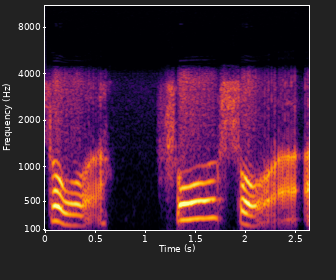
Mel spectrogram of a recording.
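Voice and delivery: drawn-out phone-line announcer parody; radio host. Pretend. Radio host reads a dial-in number, playful put-on voice.

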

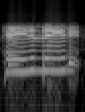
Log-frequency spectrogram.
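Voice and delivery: high teasing call. Acted. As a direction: call her name out high. Calling out to caller.

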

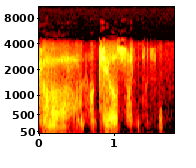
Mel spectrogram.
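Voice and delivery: low, slow, unvoiced menace; mock menacing threat. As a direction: fake a crazy threat under your breath. Faking crazy to get admitted.

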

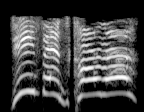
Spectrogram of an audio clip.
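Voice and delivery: high, loud yell across the court; coach yelling. A narrator's reading. Coach calling to a player on court, loud yell. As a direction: bellow it over the gym. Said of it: "Coach yells".

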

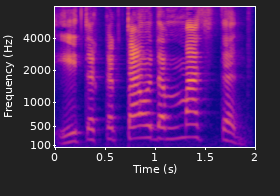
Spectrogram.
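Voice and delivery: high mock German accent. Wife ordering him to eat creton, mock German accent. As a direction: bark it in a comic German accent. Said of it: "I'm making her German now".

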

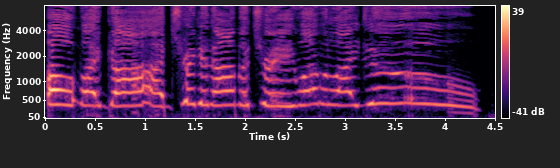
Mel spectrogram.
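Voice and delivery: high, shrieking, drawn-out dimwit panic; hammed-up helpless screech; mock panicked cashier. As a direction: squeal it like a cashier overwhelmed by simple math. Mocking a clueless cashier's panic.

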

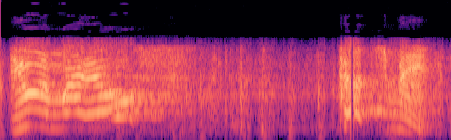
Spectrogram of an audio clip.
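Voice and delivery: high, incredulous mock Haitian accent; Haitian old lady. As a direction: imitate an amazed old Haitian woman. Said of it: "she could hardly speak English".

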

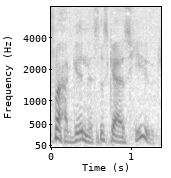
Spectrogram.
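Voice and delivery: quiet, awed under the breath; a hushed gasp of wonder. Retold or imitated. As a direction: drop to an awestruck hush at the giant. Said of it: "David thinks one thing, like".

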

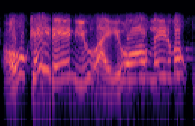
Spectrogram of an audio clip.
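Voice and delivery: a hint of a dopey cartoon dog; Goofy voice.

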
